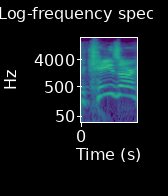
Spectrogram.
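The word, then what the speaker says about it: Ka-Zar: money in the game Kazar kesar by the way I get a lot of people who tell me this is not pronounced kesar I have video evidence of kesar himself pronouncing it kesar I used to have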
